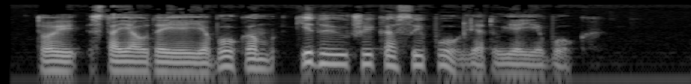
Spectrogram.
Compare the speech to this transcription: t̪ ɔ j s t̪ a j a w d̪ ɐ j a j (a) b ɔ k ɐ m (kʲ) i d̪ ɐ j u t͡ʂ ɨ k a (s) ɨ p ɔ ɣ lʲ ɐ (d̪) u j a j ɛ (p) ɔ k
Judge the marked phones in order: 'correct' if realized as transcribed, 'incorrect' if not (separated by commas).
incorrect, correct, correct, incorrect, incorrect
